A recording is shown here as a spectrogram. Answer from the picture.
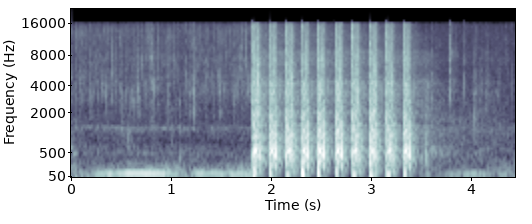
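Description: CMMG Banshee AR-style pistol in 4.6x30mm firing a fast string of about a dozen semi-automatic shots, about eight a second, starting about two seconds in: a magazine dump.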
